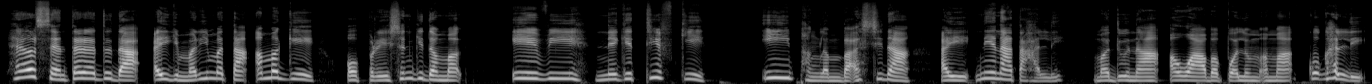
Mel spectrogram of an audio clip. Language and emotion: Manipuri, happy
